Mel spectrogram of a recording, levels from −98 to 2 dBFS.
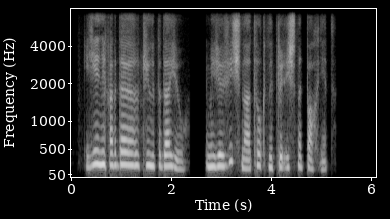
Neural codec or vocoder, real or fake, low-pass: codec, 16 kHz, 0.5 kbps, FunCodec, trained on Chinese and English, 25 frames a second; fake; 7.2 kHz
